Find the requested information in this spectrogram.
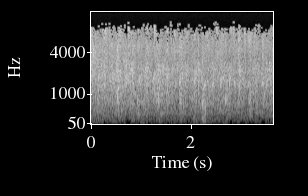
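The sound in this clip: An audience applauding at a Commonwealth Club of California event, dense, continuous clapping that holds at a steady, fairly loud level from start to finish.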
